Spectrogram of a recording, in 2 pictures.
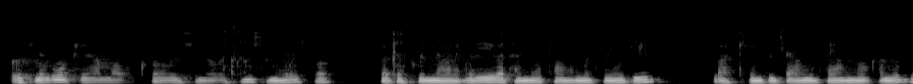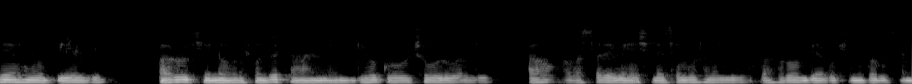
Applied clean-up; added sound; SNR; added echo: neural mask model DeepFilterNet 3.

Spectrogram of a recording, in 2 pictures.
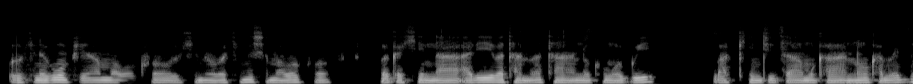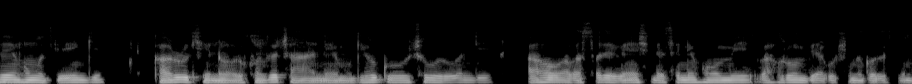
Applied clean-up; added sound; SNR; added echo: none; none; none; none.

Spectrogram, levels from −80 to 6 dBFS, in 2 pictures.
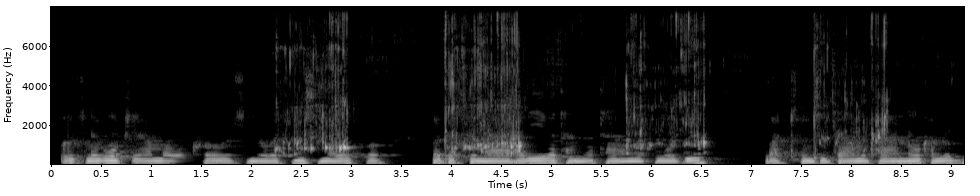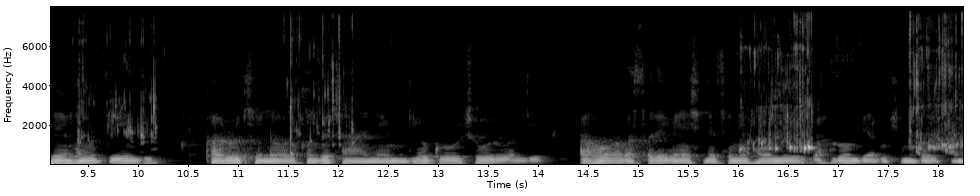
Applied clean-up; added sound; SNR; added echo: classical method WPE with log-MMSE.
